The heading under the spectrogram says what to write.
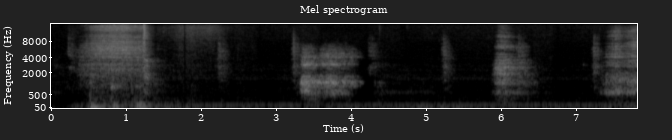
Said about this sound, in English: So we're going to do something fun right now. I want everybody to do it. I want you all just to take a deep breath and yawn.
